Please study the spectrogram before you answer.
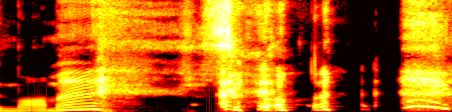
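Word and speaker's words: Momma: time was margaretta mama i think it's pronounced mama it's m-o-m-m-a so margarita mama who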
